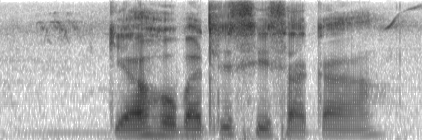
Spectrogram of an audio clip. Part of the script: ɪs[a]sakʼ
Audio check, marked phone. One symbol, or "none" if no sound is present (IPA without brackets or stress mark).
i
